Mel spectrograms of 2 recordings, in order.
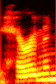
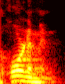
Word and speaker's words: Horniman: And you interned at the Harriman Museum in London. Is that correct? The Horniman. Horniman, sorry, mispronounced that.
